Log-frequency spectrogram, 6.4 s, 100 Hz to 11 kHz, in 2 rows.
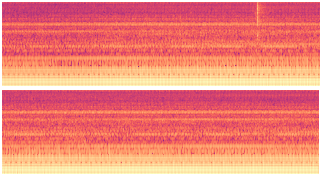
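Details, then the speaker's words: Rewound three-phase motor on 220 V single-phase mains with a permanent capacitor, delta-wired, running counterclockwise and drawing a higher 4.3 A on one phase; strong steady mains-pitched hum with an even fast beat, no grinding: normal running. "Tá rodando sentido anti-horário, tá? Vamos ver a corrente aqui numa das fases. 4.3, você vê que dá uma corrente mais alta."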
